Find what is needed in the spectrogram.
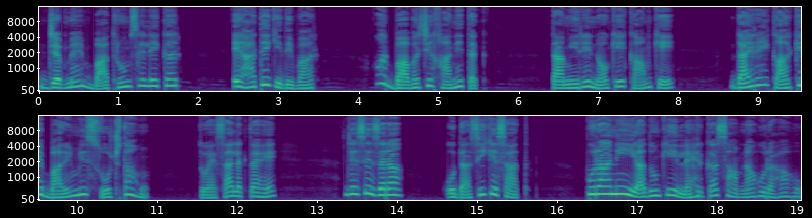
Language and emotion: Urdu, sad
